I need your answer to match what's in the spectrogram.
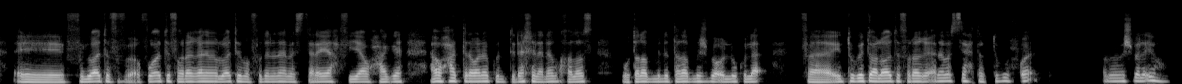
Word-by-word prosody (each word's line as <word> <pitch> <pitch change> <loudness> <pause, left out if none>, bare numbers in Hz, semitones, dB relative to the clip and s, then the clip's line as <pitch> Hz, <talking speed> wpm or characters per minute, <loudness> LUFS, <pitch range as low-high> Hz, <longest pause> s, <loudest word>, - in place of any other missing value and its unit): آآ 110 -3 +2
في 110 +3 -6
الوقت 135 +2 +3
فف 125 -1 -8
في 115 +4 -3
وقت 140 +1 +1
فراغي 130 0 +1
أنا 135 0 +3
والوقت 130 +1 +1
اللي 130 - +2
مفروض 125 +2 -5
إن 125 - -1
أنا 130 0 0
باستريّح 125 +2 -1
فيه 125 +1 0
أو 125 - 0
حاجة 120 +2 -1 0.3
أو 140 0 +5
حتى 145 -1 0
لو 135 - +5
أنا 140 - +4
كنت 130 -3 -5
داخل 135 0 0
انام 130 +2 0
خلاص 130 0 -2 0.3
وطلب 125 +4 +1
منّي 130 +1 0
طلب 130 +1 +1
مش 130 -1 -1
باقول 130 -1 +1
لكم 130 -1 -1
لأ، 130 - 0 0.3
فأنتم 120 +5 +1
جيتوا 145 0 +5
على 140 0 +5
وقت 145 0 +3
فراغي 135 0 +1
أنا، 150 - 0
بس 155 0 -3
احتجتكوا 145 +2 -4
في 140 - -15
وقت 160 - -3 0.7
أنا 145 - -4
مش 145 -1 -3
بالاقيهم. 150 -3 0
130 Hz, 230 wpm, -22 LUFS, 125-140 Hz, 0.7 s, أو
